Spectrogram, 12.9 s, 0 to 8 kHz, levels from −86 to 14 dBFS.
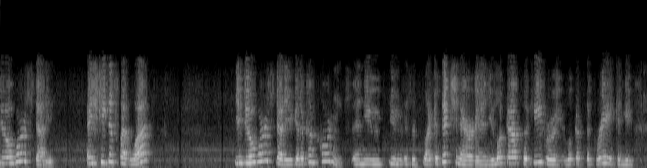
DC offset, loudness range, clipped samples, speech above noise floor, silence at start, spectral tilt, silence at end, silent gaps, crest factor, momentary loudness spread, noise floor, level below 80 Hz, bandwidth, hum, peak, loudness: under 0.1%; 3 LU; under 0.1%; 31 dB; 0 s; -10 dB/octave; 0.3 s; none; 18 dB; 8 LU; -51 dBFS; -46 dBFS; 5.4 kHz; none; -4 dBFS; -20 LUFS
